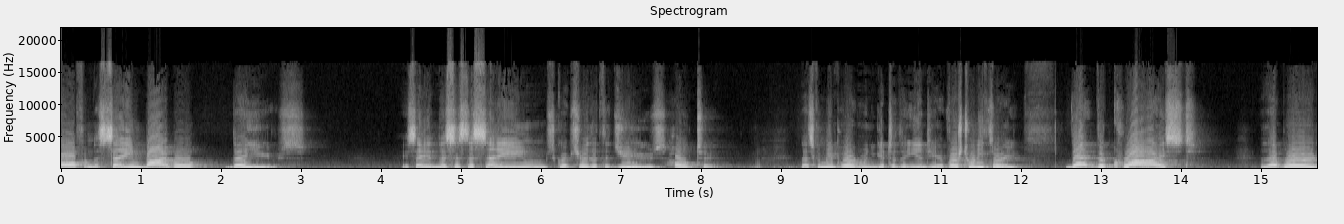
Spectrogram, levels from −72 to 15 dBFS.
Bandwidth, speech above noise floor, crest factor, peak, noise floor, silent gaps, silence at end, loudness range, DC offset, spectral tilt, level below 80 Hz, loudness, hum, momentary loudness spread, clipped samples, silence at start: over 20 kHz; 31 dB; 8 dB; 0 dBFS; -38 dBFS; none; 0 s; 4 LU; under 0.1%; -4 dB/octave; -40 dBFS; -7 LUFS; none; 13 LU; 0.4%; 0 s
